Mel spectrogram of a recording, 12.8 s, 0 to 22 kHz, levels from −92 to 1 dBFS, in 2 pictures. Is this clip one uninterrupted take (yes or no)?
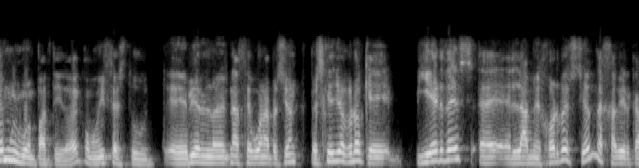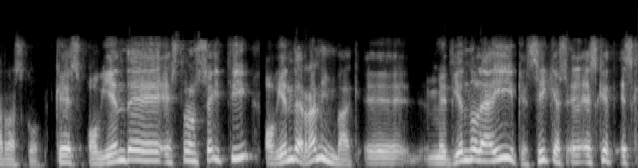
no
